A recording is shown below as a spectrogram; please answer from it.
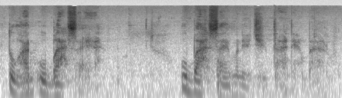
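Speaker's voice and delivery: soft, unvoiced plea to God; whispered prayer. Wife repenting before God, in a whisper. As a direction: pray it under your breath.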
